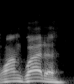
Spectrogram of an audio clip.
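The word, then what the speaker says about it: Juan Guaidó: You didn't even say his name right, Juan Guaido.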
